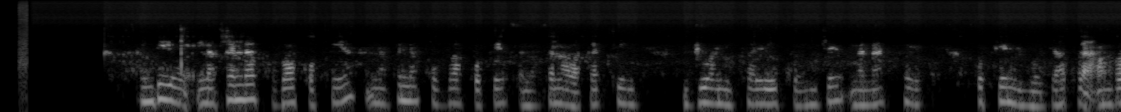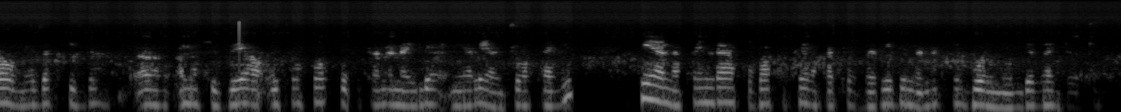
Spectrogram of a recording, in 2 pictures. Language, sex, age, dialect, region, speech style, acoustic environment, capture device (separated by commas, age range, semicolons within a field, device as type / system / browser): Swahili, male, 35-44, Kenya - Nairobi Sheng-influenced, Kenya, relaxed, traffic, mobile / Linux / Chrome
